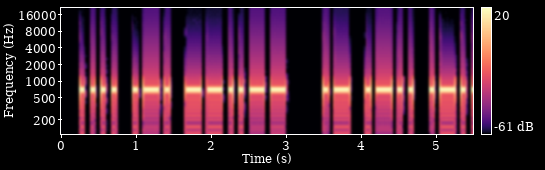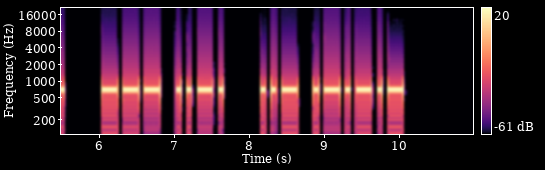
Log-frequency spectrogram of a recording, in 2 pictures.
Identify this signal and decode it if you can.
Morse code, heard as a keyed tone, about 17 wpm, 700 Hz. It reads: HR, ALL OF U.
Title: Sentences from Top 500 Words and Abbreviations 17wpm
